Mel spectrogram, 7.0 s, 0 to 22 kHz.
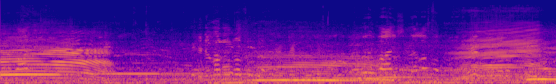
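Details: Improved-breed dairy cows and calves at Ambari cattle market in Dinajpur, 9/3/25: several long, harmonic-rich moos, one high and steady then bending down, others lower and wavering, overlapping men's bargaining voices and crowd bustle.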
